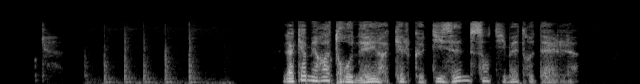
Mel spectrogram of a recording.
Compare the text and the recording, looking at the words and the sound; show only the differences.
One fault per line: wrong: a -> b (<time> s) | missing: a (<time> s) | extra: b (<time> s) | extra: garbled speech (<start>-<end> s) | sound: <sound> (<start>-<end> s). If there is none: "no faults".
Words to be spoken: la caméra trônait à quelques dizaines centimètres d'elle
sound: thud (0.8-2.4 s)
